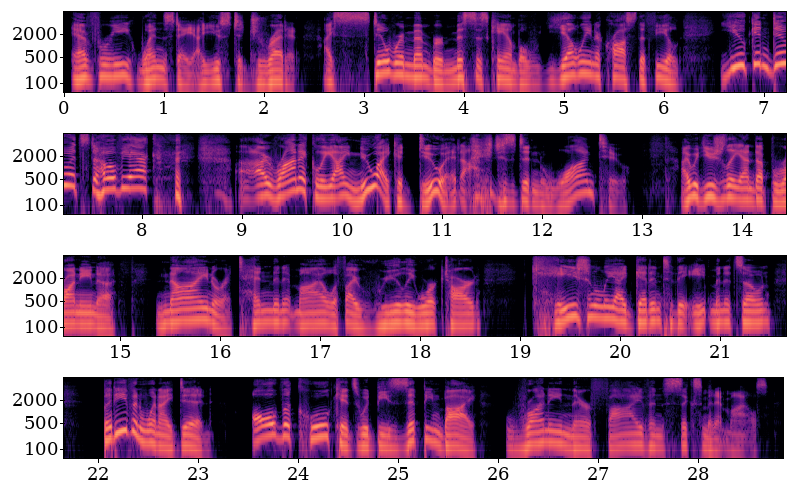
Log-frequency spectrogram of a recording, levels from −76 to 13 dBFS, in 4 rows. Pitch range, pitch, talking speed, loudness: 115-160 Hz, 130 Hz, 165 wpm, -17 LUFS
